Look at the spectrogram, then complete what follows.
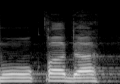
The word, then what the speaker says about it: الموقدة: ওয়া মা আদরাকা মাল হুতামা নারুল্লাহিল মুকাদা। নারুল্লাহিল মুকাদা। নারুল্লাহ, এখানে আল্লাহর নামকে মোটা করিয়া পড়তে হবে। নারুল্লাহিল মুকাদা, এখানে বড় কাফ আছে, আওয়াজটা গলা থেকে আনতে হবে।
